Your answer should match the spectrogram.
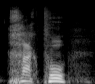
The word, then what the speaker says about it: Gakpo: Efternavnet starter med G, men man udtaler det med H. Cody Gakpo.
